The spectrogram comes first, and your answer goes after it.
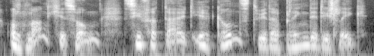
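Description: A man telling a fairy tale in a lively, folksy, dialect-tinged way. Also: a little high, unhurried, creaky, breathy edge, dry recording, studio quality. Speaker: storyteller. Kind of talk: spoken fairy tale narration.

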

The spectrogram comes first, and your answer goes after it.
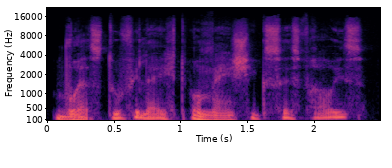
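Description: A man's voice: fairly high pitch, very animated, measured pace, vocal fry, darkish tone, slightly rough, full character voice. A man voicing a humble, kind peasant girl who talks politely and coaxingly in a folk tale.

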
